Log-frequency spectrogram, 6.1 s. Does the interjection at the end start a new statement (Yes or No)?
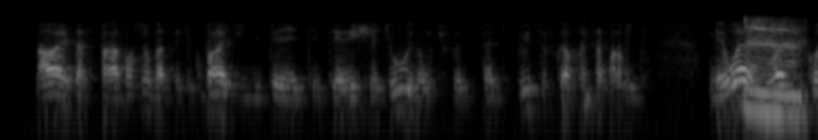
No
